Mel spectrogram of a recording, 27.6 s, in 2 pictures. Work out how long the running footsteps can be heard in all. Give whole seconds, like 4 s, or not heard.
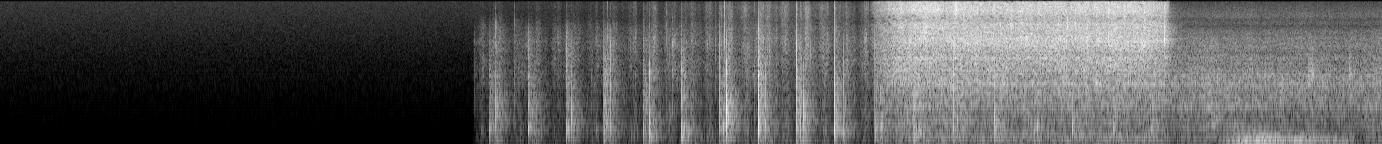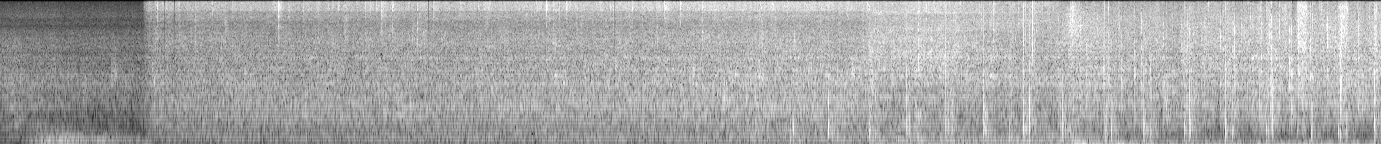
13 s.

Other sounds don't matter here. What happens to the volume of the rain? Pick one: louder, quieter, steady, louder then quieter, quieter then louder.
louder.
